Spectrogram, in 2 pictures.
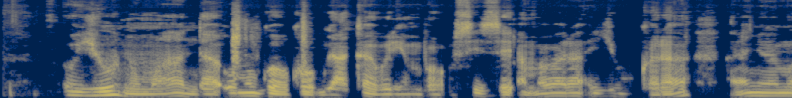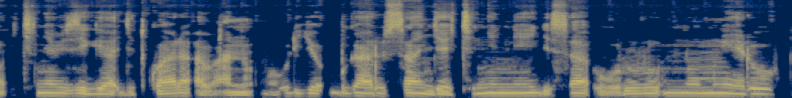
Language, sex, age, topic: Kinyarwanda, female, 18-24, government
